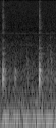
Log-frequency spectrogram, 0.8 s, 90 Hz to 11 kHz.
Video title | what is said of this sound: Lionel CSA-2 Brass Hybrid Challenger | They're so light, and if you tap on them, they just kind of, it's not that thick die-cast metal. Right. It's not a loud thunk.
